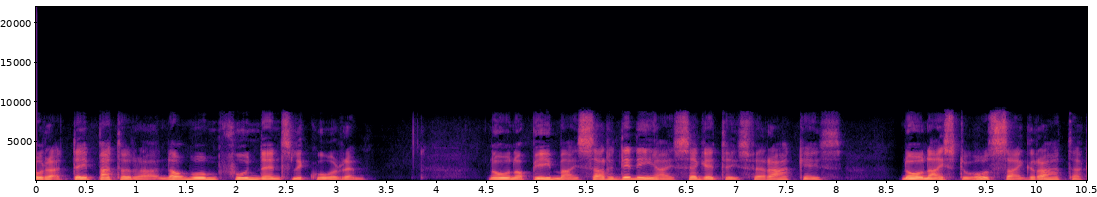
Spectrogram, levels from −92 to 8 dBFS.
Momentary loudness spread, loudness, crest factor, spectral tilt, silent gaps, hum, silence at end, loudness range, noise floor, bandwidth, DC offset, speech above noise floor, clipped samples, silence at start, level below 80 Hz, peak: 10 LU; -20 LUFS; 18 dB; -6.5 dB/octave; none; none; 0.05 s; 2 LU; -62 dBFS; 9 kHz; under 0.1%; 42 dB; under 0.1%; 0 s; -54 dBFS; -2 dBFS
